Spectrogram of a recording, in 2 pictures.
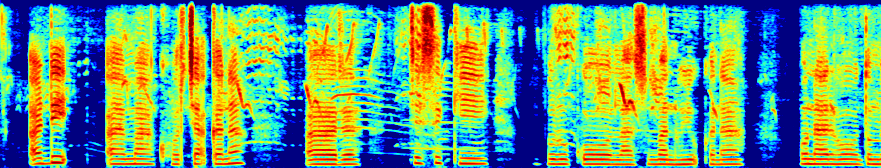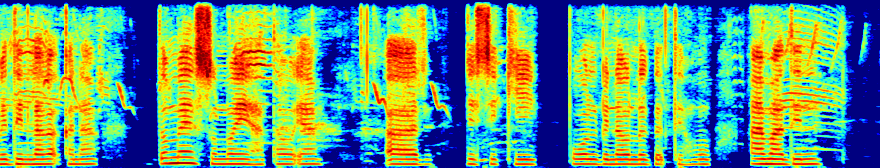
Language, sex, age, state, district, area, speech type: Santali, female, 18-30, Jharkhand, Seraikela Kharsawan, rural, spontaneous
